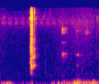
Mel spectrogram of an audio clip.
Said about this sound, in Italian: Sentito che bello scatto clac.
